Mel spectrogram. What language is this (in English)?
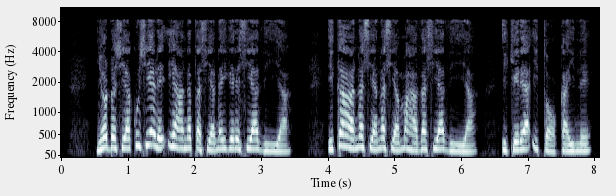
Kikuyu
